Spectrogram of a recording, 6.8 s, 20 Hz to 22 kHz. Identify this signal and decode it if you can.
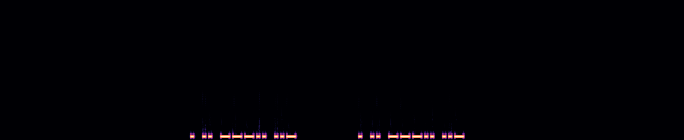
Morse code, heard as a keyed tone, about 40 wpm, 700 Hz. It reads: EI8U EI8U
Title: DXCC-100 Call Signs - 4 Characters - Repeated 2x - 40wpm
